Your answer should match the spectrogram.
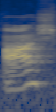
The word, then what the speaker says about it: Arches: And the brand I prefer is Arches or correctly pronounced because it's French is ash, but here in the United States of America, we say Arches.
